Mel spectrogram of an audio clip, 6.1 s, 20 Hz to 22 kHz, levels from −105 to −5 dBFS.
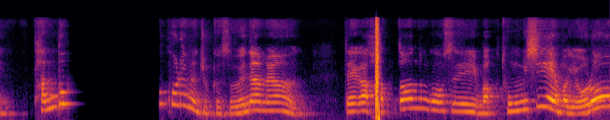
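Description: From 0.67 to 1.60 s there is a call audio freeze. The last sound carries on briefly as a fading buzz or hiss, then about 0.78 s of silence follows before the speech picks up exactly where it stopped. The likely cause is packets held up in transit, leaving the jitter buffer empty so the receiver had to fill about 920 ms. Unlike a dropout, nothing is cut out. The rest of the audio simply runs about 920 ms later.

At 3.75 to 3.81 s comes a wireless microphone squelch dropout. The analogue FM signal fades, a short rise of hiss is heard, and the receiver's squelch mutes the output for about 35 ms before the audio returns. What separates it from the earlier freeze is the hiss that leads into the hole and its much shorter length. There is no decaying buzz continuing the last sound, and the timing of what follows is not pushed back.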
